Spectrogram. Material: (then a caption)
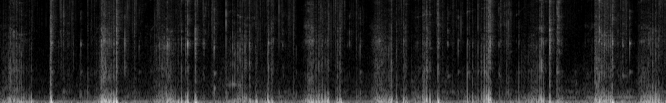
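Soap. A utility knife blade carves crumbly chips off a solid, dry orange-yellow soap bar held in the hand, with the clip played at double speed. A rapid run of short, crunchy scraping and cutting crackles is heard, with sharp bright snaps over a heavy low rumble, as the chips break away.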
